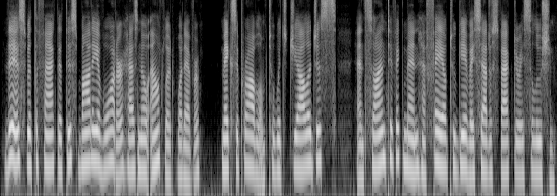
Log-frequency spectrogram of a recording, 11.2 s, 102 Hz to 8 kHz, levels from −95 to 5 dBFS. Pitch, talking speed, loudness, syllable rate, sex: 185 Hz, 155 wpm, -18 LUFS, 4.7 syllables/s, female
